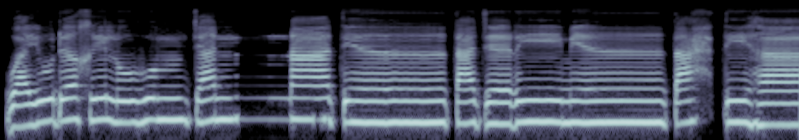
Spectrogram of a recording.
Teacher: Nun bertemu dengan ta tidak diidhar. Jadi ujung lidahnya tidak menempel langsung ke gusi tapi dijauhkan lagi ke siap-siap ke huruf ta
